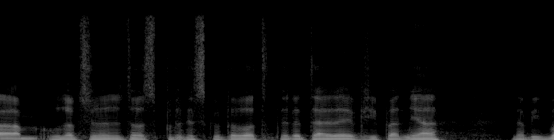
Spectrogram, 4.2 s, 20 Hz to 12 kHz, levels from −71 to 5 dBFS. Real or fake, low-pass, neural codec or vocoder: fake; 10.8 kHz; codec, 16 kHz in and 24 kHz out, 0.4 kbps, LongCat-Audio-Codec, two codebook decoder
